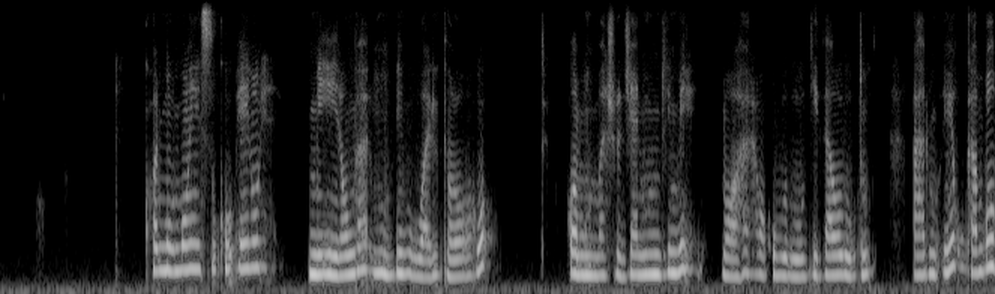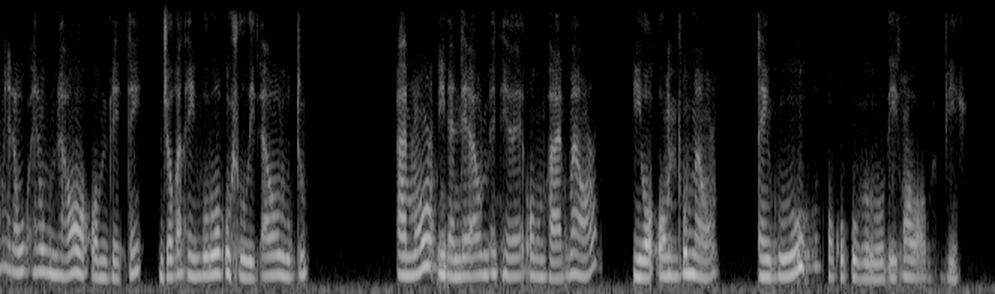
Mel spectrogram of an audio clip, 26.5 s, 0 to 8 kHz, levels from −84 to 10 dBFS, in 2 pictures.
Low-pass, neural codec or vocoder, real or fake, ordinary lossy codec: 7.2 kHz; autoencoder, 22.05 kHz, a latent of 192 numbers a frame, VITS, trained on many speakers; fake; Opus, 16 kbps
